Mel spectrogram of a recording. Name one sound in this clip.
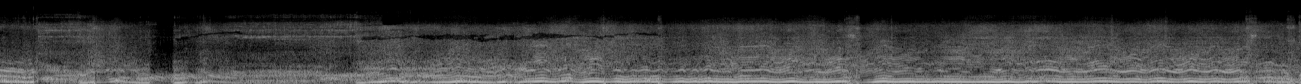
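An electric string trimmer whirs steadily close by.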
